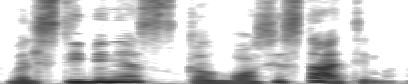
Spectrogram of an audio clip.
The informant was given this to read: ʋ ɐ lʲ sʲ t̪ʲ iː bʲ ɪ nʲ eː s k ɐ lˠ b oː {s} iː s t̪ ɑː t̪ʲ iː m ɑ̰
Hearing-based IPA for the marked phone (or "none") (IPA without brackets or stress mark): s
